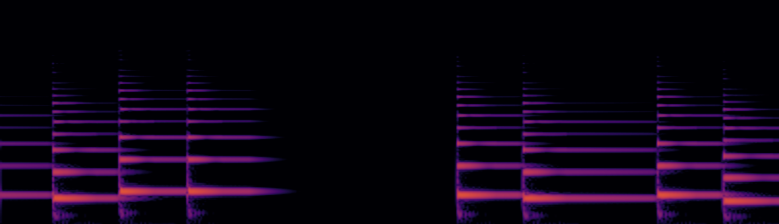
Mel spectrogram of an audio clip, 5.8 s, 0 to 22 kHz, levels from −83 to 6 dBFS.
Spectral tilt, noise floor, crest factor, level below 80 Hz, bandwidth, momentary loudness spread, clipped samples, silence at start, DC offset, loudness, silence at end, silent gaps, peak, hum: -3.5 dB/octave; under -90 dBFS; 16 dB; -86 dBFS; 9.2 kHz; 12 LU; under 0.1%; 0 s; under 0.1%; -39 LUFS; 0 s; 2.31-3.42 s; -24 dBFS; none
